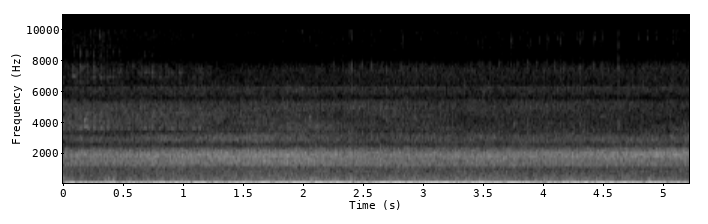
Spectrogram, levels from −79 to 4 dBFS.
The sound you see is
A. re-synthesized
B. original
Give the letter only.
B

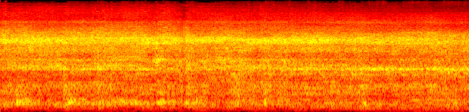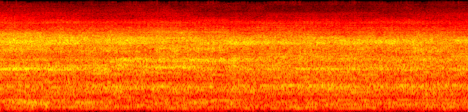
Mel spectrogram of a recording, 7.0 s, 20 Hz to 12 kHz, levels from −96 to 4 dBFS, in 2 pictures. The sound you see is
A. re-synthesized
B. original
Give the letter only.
A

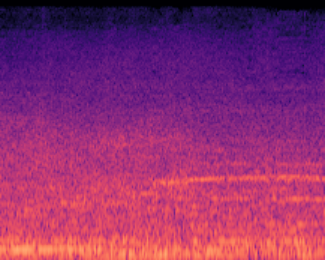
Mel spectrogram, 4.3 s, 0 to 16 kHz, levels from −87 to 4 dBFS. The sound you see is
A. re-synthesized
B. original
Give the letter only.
A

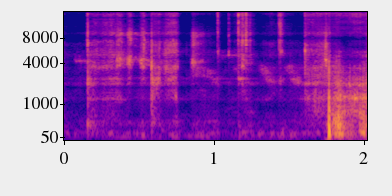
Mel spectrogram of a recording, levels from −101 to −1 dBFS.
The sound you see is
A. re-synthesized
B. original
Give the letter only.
A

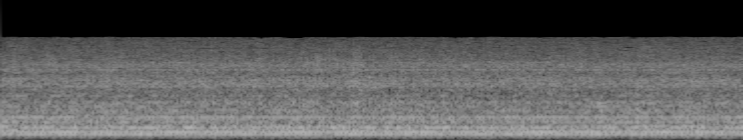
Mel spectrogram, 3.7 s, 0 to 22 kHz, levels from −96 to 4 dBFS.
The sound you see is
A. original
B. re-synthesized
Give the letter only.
A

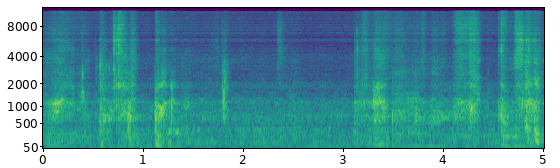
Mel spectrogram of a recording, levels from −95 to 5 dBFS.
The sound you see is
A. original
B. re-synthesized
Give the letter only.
B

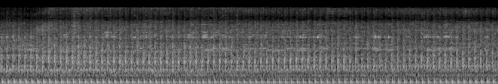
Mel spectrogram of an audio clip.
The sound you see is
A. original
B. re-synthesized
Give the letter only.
A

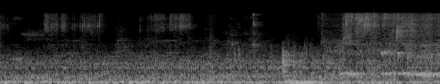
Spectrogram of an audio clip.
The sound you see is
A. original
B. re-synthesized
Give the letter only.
A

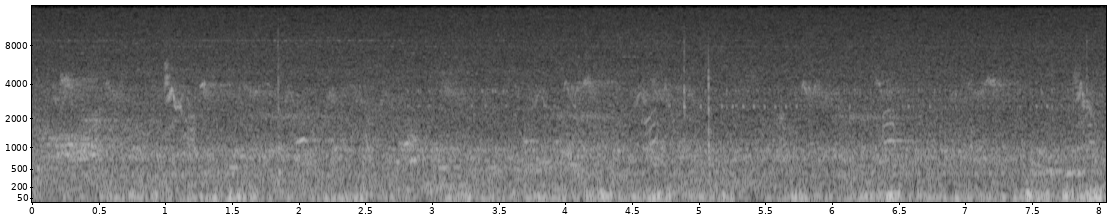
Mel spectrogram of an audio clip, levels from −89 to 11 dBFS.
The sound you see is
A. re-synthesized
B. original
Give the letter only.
B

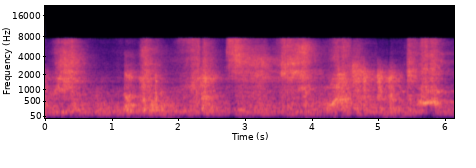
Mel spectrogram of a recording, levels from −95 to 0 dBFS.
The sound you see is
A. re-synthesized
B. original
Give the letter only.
A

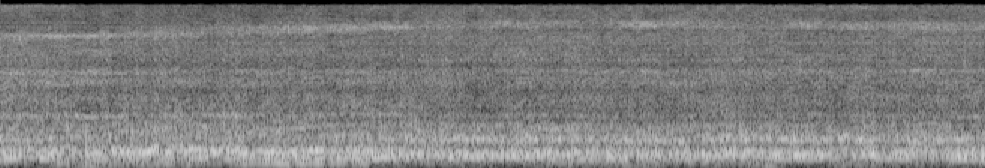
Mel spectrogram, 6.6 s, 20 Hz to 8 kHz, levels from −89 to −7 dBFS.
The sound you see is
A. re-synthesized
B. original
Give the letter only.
A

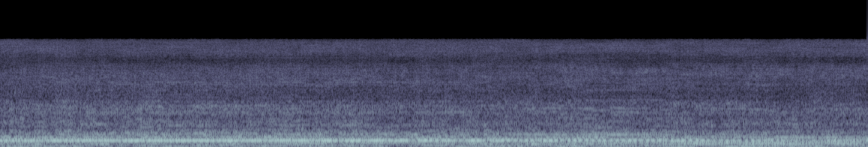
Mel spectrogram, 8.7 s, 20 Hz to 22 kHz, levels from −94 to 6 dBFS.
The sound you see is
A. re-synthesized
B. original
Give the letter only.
A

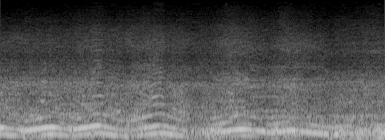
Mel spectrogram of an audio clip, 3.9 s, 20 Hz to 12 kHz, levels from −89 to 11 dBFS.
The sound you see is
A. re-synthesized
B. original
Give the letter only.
A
